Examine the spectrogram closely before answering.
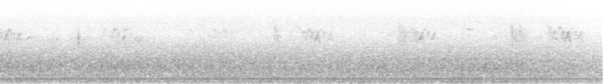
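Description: Barn swallow giving short, high twittering chirps several times at its mud nest, over a steady rushing background noise with a low hum.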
